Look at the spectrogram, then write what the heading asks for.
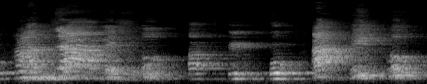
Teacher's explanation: হামজা হলকের শুরু হতে শক্ত ভাবে আদায় হবে। হামজা জবর আ, হামজা জের এ, হামজা পেশ ও, আ ই ও।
